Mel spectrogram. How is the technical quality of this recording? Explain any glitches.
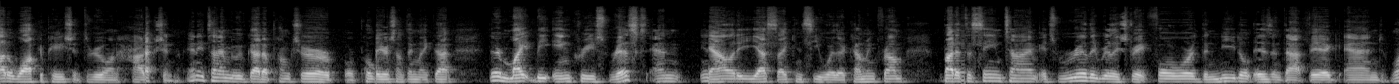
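Four brief glitches break the recording, at 1.46, 3.76 and 7.09 s, with a longer one from 9.62 to 9.65 s, each caused by damaged data in a compressed stream. Corrupted bytes make the decoder misread frames and lose sync until it finds the next valid frame header.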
